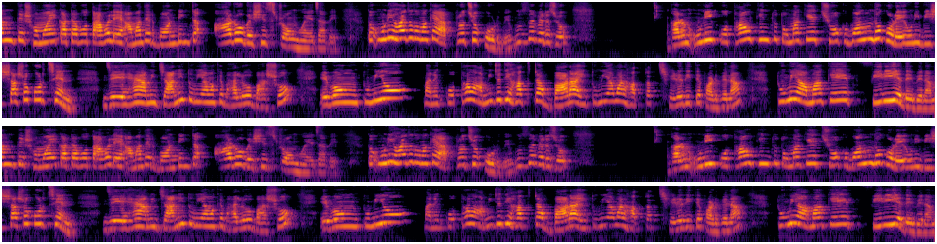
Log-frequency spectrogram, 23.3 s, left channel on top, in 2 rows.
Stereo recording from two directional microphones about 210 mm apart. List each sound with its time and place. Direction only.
0.0 s a woman's voice: 35° left (ahead or behind)
8.4 s a woman's voice: 40° left (ahead or behind)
